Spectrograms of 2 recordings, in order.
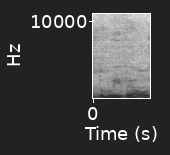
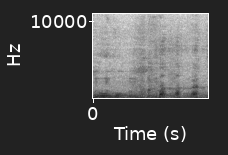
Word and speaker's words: Louisville: It's not Louisville, it's Louisville.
